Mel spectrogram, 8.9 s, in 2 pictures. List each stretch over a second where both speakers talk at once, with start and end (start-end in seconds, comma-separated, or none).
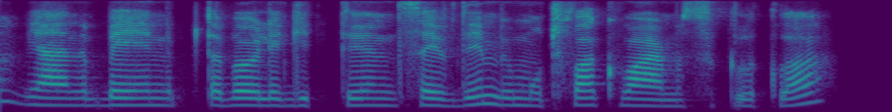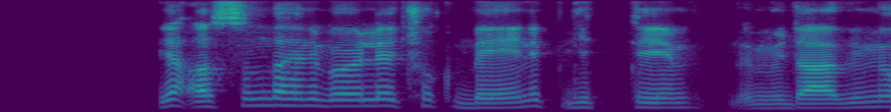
none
